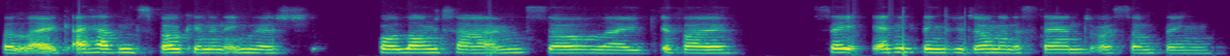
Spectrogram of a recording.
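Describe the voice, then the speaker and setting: A young German woman with a slight accent and a dark, mellow voice, speaking in a flat, even way. She pauses often and fills gaps with "um" as she explains her writing. The sound is dull and lo-fi, like a video call. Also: medium pitch. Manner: thoughtful, hesitant with many fillers. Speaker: award-winning writer, guest. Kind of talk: casual interview over video call.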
